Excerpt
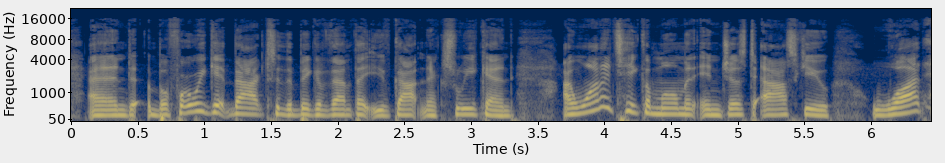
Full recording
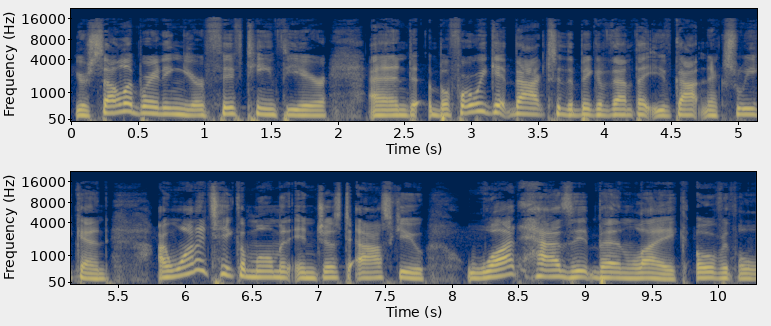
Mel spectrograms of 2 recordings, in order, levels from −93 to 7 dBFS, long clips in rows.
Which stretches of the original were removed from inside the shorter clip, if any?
none

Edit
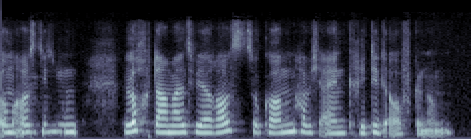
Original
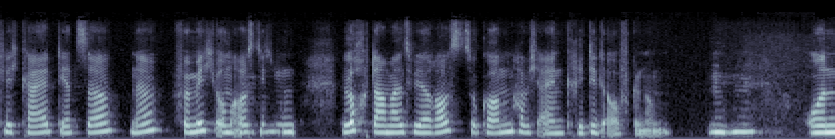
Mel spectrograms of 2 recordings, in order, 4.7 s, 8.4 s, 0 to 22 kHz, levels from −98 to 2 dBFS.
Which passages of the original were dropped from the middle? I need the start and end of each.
none

